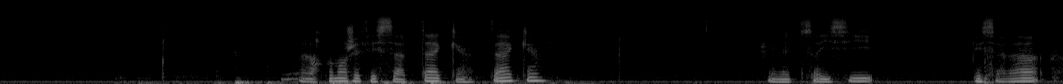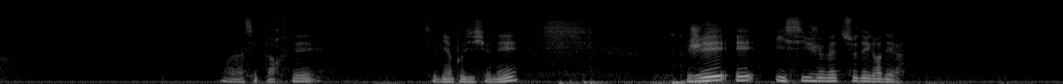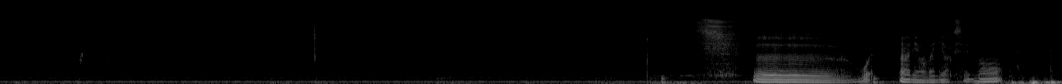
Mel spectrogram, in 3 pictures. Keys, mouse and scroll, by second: 2.5 shift+click, 3.5 F2, 4.0 shift+click, 4.9 shift+click, 5.3 shift+click, 7.1-8.4 drag, 9.0 click, 12.4 click, 14.5 click, 15.6 click, 16.4 shift+click, 17.4 g, 18.3-19.5 drag, 20.0 click, 20.7 click, 22.1-24.3 drag, 24.5-25.9 drag, 26.6 click, 27.9 click, 28.8 click, 30.0 click, 31.7 shift+click.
